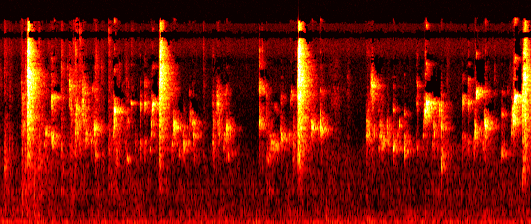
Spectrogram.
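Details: Serenade to a beer can by a pet parakeet: rapid twittering warble mixing buzzy notes and brief whistled slurs, occasional louder harsh chirps punctuating the flow.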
